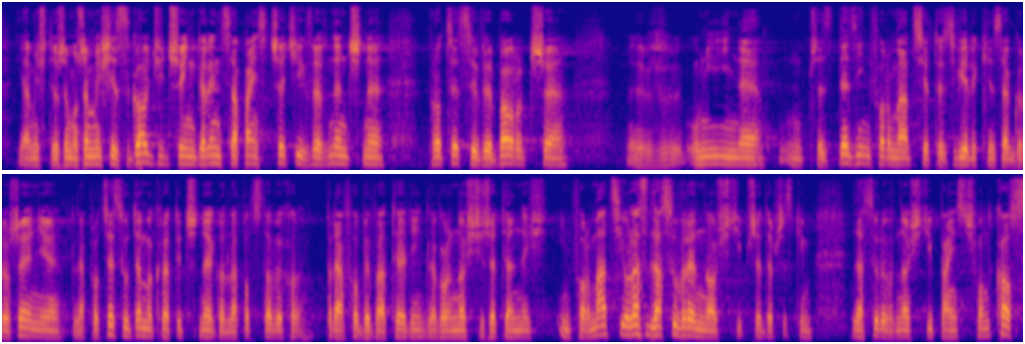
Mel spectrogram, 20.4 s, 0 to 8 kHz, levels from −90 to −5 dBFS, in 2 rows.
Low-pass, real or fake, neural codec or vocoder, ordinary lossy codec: 7.2 kHz; real; none; none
